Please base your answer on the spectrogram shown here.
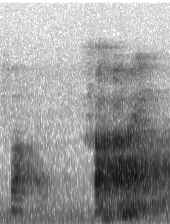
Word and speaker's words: phi: Phi. Or phi, depending on how you want to do that one.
